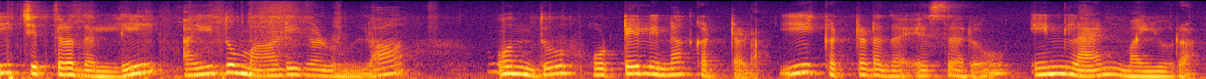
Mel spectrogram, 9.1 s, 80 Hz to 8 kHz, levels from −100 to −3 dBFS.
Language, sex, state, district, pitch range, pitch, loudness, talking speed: Kannada, female, Karnataka, Dakshina Kannada, 160-215 Hz, 190 Hz, -17 LUFS, 80 wpm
